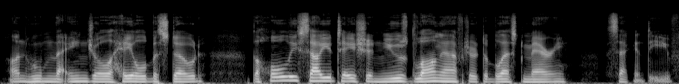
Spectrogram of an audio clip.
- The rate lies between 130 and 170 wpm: Yes, average, 150 wpm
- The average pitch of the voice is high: No, low, 135 Hz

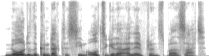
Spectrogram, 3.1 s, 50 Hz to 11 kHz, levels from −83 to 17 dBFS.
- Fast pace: No, average, 190 wpm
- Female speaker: No, male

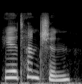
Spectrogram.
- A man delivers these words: No, female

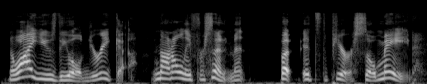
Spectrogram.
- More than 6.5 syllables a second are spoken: Yes, 7.0 syllables/s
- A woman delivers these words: Yes, female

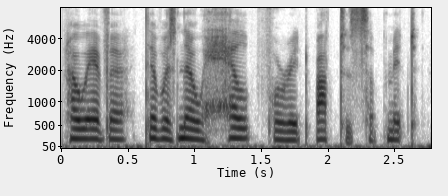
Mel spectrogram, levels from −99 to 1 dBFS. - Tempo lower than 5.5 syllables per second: No, 5.6 syllables/s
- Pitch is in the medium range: No, high, 195 Hz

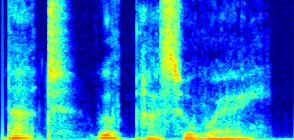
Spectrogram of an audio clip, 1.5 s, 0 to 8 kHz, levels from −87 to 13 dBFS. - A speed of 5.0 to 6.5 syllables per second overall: No, 3.8 syllables/s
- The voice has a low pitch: Yes, low, 110 Hz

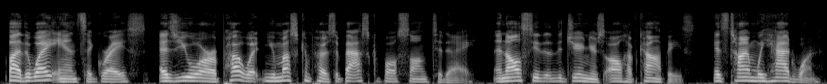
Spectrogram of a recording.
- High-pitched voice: No, medium, 145 Hz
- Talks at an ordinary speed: No, fast, 240 wpm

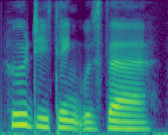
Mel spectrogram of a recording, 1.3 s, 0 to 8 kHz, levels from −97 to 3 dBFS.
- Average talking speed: No, fast, 285 wpm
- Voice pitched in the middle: Yes, medium, 170 Hz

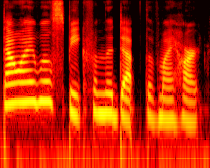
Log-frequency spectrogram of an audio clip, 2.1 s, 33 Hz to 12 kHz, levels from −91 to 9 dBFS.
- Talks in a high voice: Yes, high, 240 Hz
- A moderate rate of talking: No, fast, 315 wpm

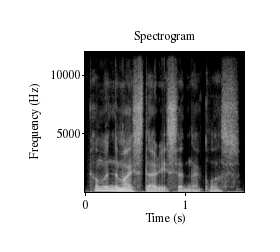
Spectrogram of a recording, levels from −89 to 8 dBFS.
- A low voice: Yes, low, 110 Hz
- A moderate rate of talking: No, fast, 225 wpm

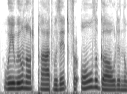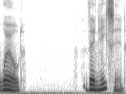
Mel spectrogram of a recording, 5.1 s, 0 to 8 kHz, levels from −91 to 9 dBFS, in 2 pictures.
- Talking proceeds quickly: No, average, 190 wpm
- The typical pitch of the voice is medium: Yes, medium, 165 Hz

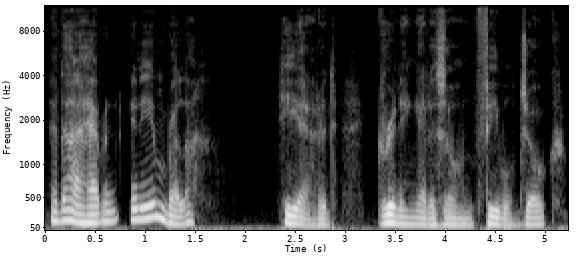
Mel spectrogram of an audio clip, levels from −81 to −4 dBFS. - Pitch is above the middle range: No, low, 115 Hz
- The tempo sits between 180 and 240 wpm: No, average, 150 wpm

